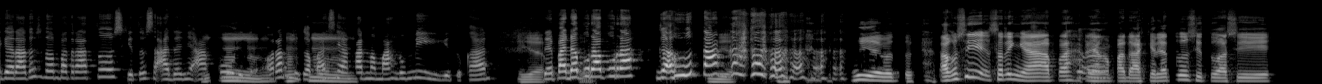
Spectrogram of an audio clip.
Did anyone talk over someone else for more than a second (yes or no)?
yes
